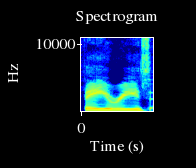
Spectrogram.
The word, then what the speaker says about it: Faerie: Maas is a big girly on TikTok, and this is her Faerie book, specifically fayries, Fae. As opposed to fairies, Fai.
